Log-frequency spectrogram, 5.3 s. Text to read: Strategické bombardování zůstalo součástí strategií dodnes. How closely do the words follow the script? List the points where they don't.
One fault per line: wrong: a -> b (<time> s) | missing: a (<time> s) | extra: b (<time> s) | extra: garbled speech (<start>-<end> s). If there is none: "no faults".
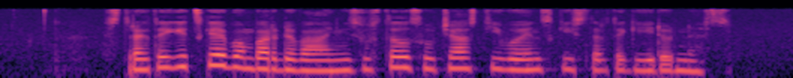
extra: vojenských (3.4 s)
